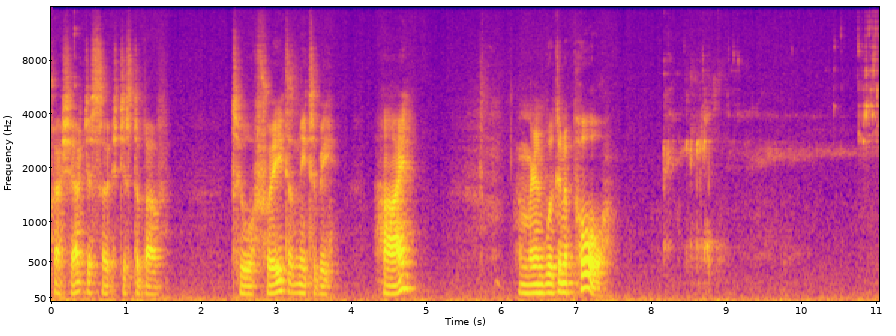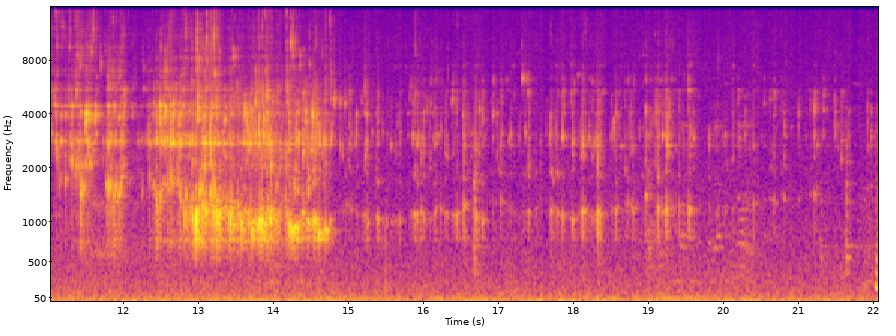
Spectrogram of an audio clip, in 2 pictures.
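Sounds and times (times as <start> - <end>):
carbonated water pouring into glass: 8.2 - 9.6, 10.7 - 22.0
drips: 8.2 - 9.7, 10.4 - 22.0.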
